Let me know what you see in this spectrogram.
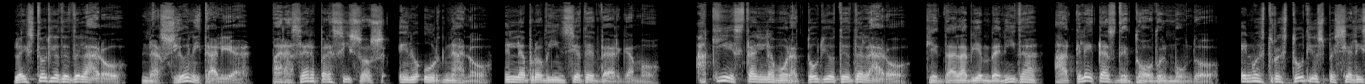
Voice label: Spanish Voice; Decibel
